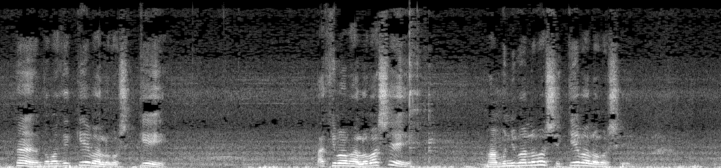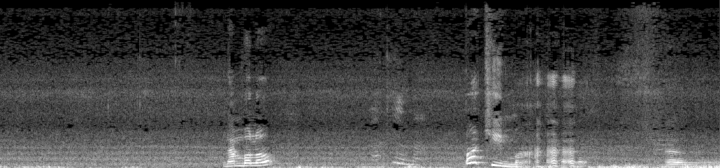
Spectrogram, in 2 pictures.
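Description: A small child talks in short, high-pitched bursts close by.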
